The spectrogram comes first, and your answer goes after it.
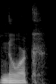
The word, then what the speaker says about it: Newark: And people who are from Newark pronounce it as Nework. Newark. Or to pronounced by locals.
